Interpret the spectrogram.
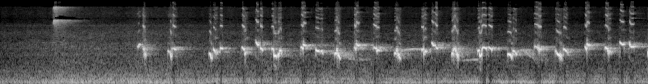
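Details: Sooty-headed bulbul song used as a lure to attract bulbuls: rapid chattering series of bubbly notes around mid pitch, many short phrases per second, loud and close.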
